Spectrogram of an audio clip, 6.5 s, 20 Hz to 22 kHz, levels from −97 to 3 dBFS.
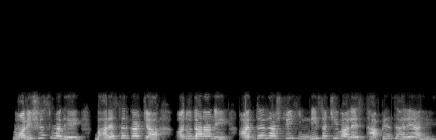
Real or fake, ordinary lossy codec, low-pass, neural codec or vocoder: real; Opus, 24 kbps; 7.2 kHz; none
